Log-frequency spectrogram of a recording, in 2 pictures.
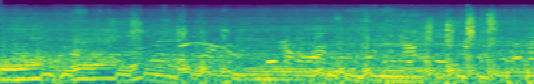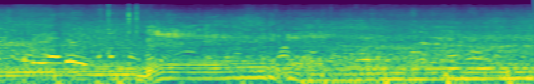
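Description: Voices talking in the background over a steady, low engine hum.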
